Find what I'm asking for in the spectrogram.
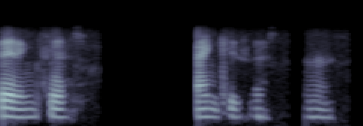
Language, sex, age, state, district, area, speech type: Tamil, female, 18-30, Tamil Nadu, Nagapattinam, rural, conversation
